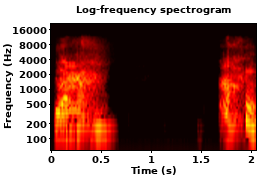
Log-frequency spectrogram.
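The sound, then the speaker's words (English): Two loud sneezes separated by about a second of silence, each a sudden breathy burst with a voiced, throaty edge. No talking around them. “Excuse me, sneezing on yes, the podcast.”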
